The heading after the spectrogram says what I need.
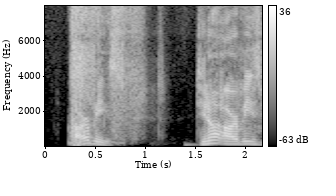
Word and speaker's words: Arby's: But you're thinking of Arby's Beef and Cheddar. Horsey sauce. Oh man. Yeah. First of all, I don't think a everyone realizes Arby's is phonetically spelled RB.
